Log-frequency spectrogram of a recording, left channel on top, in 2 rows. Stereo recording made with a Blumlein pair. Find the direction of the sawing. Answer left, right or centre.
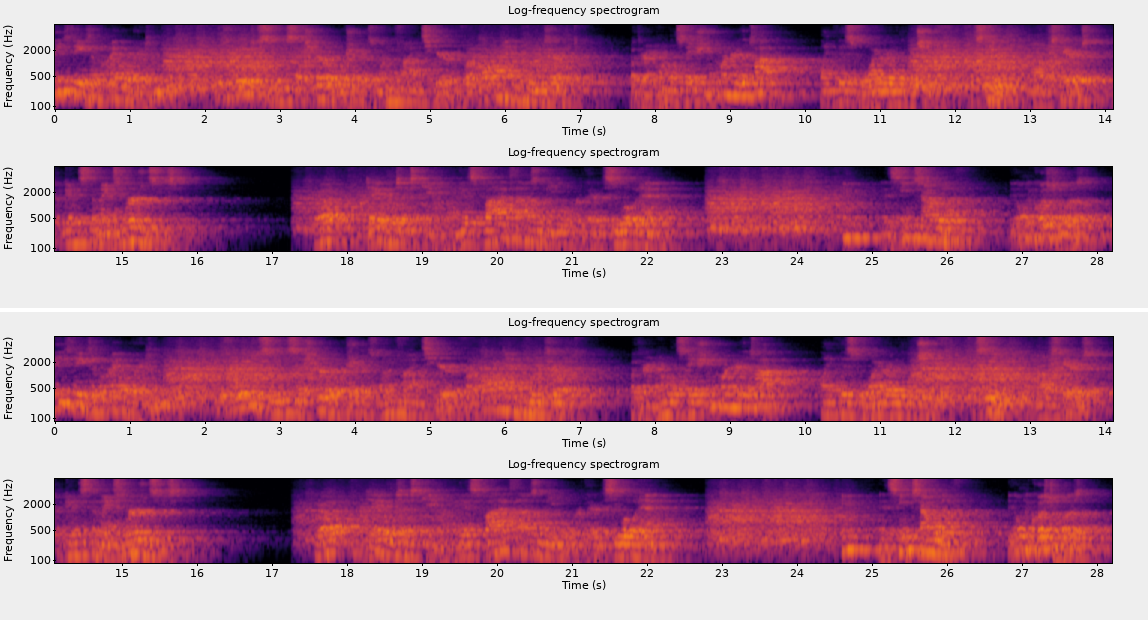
left.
